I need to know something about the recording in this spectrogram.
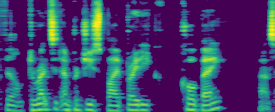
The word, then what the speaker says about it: Corbet: So The Brutalist is a 2024 epic period drama film directed and produced by Brady Corbet.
